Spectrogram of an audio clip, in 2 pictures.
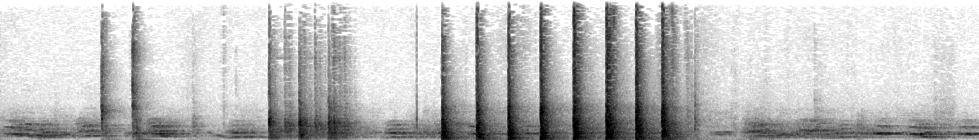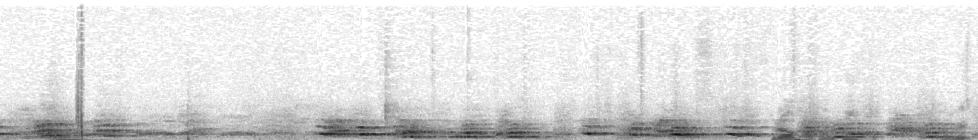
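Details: Dual-purpose Belgian Malinois during protection and search training: a few scattered barks, then a rapid volley of sharp barks at about five per second, followed by men talking and shouting commands.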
